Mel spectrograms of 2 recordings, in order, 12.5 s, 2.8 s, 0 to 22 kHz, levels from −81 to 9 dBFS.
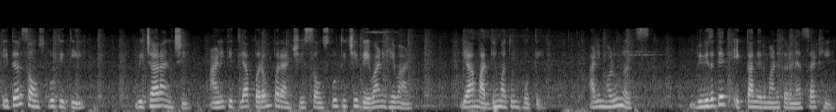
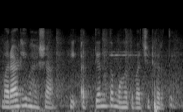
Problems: none marked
